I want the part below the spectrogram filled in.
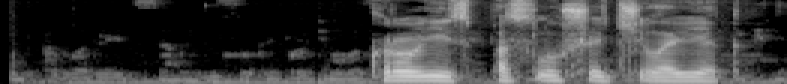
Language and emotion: Russian, neutral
